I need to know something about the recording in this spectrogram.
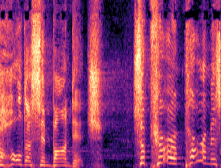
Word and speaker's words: Purim: In that very critical time between Purim, I'm sorry, I have to train myself to say it different. It's pronounced Purim. Purim and Passover, which is 1 month and one day.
